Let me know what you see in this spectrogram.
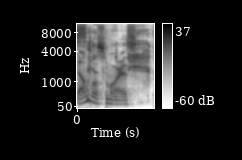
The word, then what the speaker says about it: Dumble s'mores: It's like Dumbledore, right? – Dumbledore. Dumble s'mores.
